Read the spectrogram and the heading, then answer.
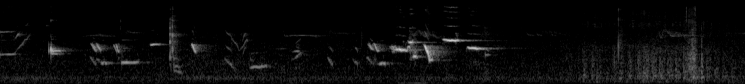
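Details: Bellbird (korimako) recorded in New Zealand native bush near Greymouth on 8 April 2023, delivering a lively run of clear ringing notes and quick slurred chirps, louder in the middle, fading into soft rustling at the end.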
